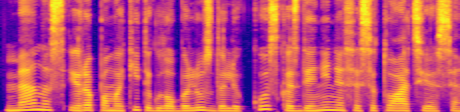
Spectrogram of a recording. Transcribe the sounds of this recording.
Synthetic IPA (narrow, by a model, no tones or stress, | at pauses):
mʲæːnɐsiːɾɐpɐmɐt̪ʲiːt̪ʲɪɡlˠɔbɐlʲʊs̬d̪ɐlʲiːkʊskɐzʲd̪ʲiɛnʲɪnʲeːsʲɛsʲɪt̪ʊɑːt̪sʲɪjoːsʲɛ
